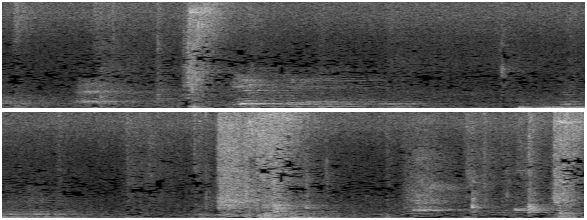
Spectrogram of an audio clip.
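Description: Indistinct voices talking over a pad printing machine at work, with a sharp click about a second and a half in and a short burst of hissing noise about six seconds in.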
